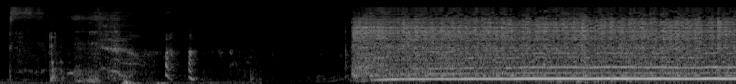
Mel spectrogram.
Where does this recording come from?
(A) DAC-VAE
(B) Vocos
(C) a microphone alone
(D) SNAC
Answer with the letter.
C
